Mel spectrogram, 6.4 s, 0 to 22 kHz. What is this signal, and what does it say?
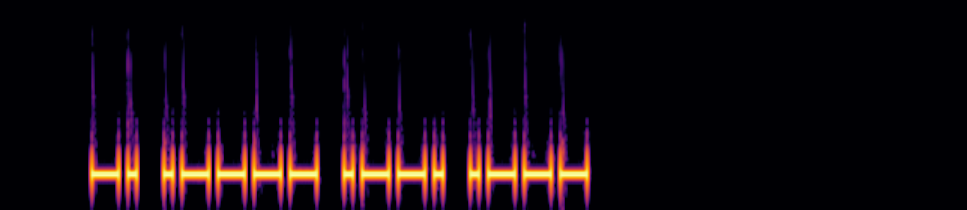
Morse code, heard as a keyed tone, about 20 wpm, 700 Hz. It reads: N1PJ
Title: USA Call Signs - 4 Characters - Repeated 2x - 20wpm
